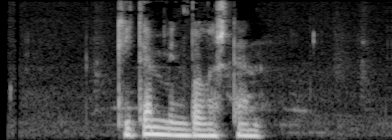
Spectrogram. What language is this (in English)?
Bashkir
